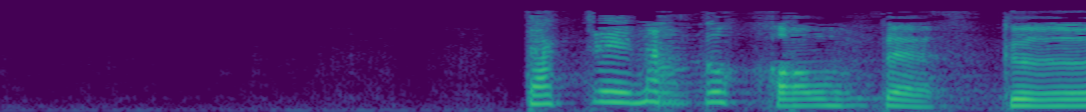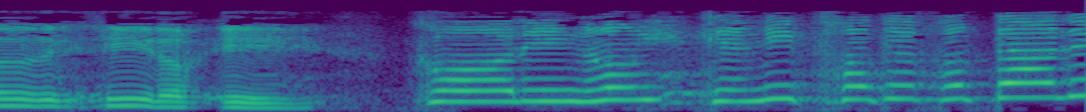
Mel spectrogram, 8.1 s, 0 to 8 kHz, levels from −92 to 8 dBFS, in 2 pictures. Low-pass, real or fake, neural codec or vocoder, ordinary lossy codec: 7.2 kHz; fake; codec, 16 kHz in and 24 kHz out, 0.4 kbps, LongCat-Audio-Codec, two codebook decoder; MP3, 24 kbps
